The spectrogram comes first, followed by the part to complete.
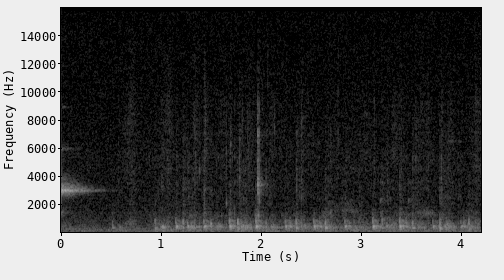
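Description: Faint, rapid scratching of a bristle brush working oil paint onto a canvas, starting about a second in.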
